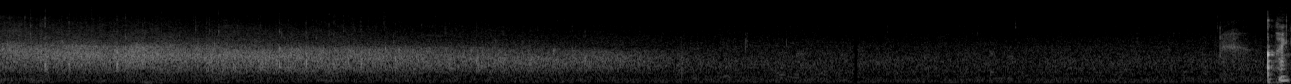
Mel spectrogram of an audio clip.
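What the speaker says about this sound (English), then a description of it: "Let's hear a huge round of applause for her, please." Audience applause at a corporate event for Krssna Diagnostics welcoming the Managing Director, a broad steady clapping wash that fades gradually after about six seconds, ending with a few brief louder sounds.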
